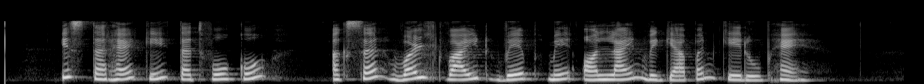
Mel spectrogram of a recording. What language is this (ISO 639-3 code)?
hin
